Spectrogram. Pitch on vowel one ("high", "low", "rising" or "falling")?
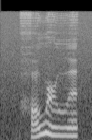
rising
